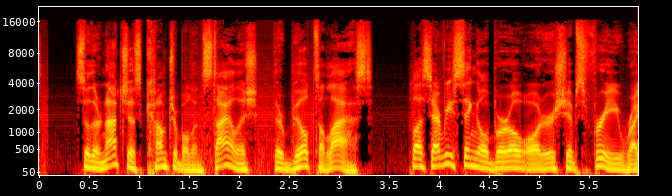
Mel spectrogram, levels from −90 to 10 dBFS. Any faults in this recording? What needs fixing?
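A pulsing noise at around 150 Hz, roughly 25 dB below the speech, runs from 0.00 to 4.20 s: computer activity noise, from processor or peripheral load disturbing the shared audio ground. Fix it by isolating the audio interface's ground, for example with a ground-loop isolator or separately powered interface.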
